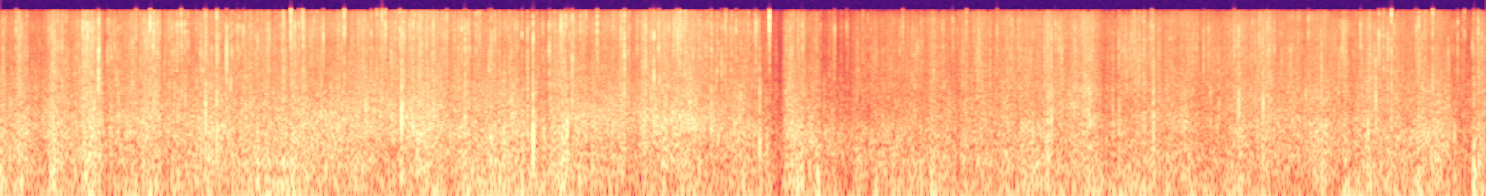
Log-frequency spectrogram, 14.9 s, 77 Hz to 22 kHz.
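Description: Fingertips and nails squeeze and scratch a large, clear plastic bag that is soft and full of small white polystyrene foam beads, resting just behind the microphone. The result is a dense, continuous crackling rustle weighted toward the low and mid range, with the beads shifting in a steady grainy wash. There is a brief dip at about 7.8 seconds before the rustling resumes at a similar level.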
